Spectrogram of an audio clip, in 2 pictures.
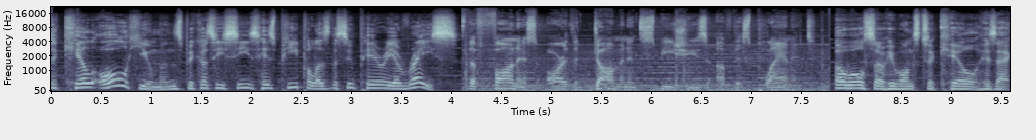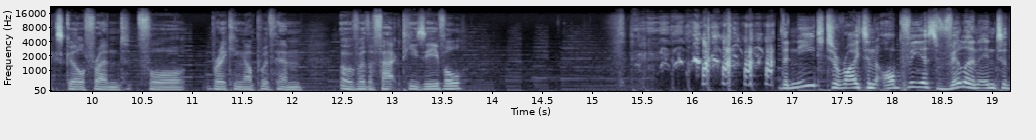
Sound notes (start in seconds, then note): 15.2 laughing hysterically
